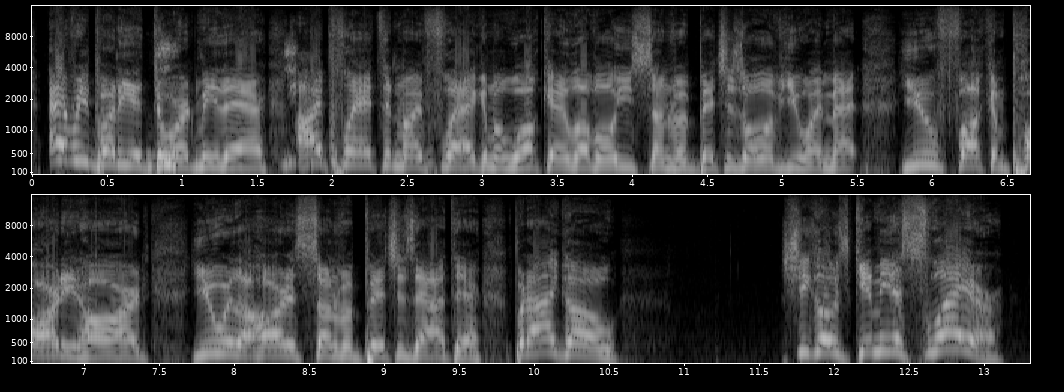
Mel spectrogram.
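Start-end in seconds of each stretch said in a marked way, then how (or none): 12.1-13.1 put-on, high-pitched shouting voice. Retelling what a woman asked for, imitating someone yelling. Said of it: "she's yelling for me to yell a Slayer".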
